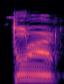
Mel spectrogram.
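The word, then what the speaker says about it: 두: Bibimbap tul krut, thực tế tul đó là hai trong số đếm thuần hàn nhưng khi có đơn vị là krut thì chúng ta chỉ đọc là tu.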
